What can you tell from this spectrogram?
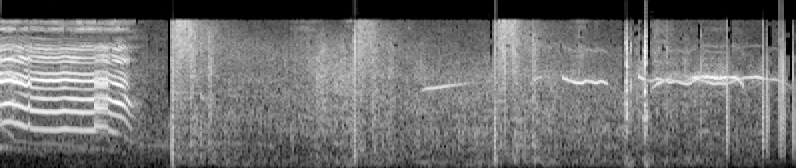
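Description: Homemade aerial fireworks: a loud whistle of several tones together glides down and cuts off about a second in. It is followed by sharp bangs of bursting shells, a few fainter short whistles, and a rapid run of crackles near the end.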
